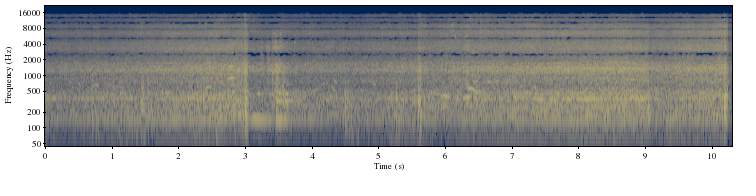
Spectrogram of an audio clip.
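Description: A backhoe's engine running steadily under washing surf and indistinct chatter of onlookers, with a couple of brief knocks about three and five and a half seconds in.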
